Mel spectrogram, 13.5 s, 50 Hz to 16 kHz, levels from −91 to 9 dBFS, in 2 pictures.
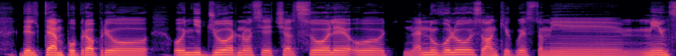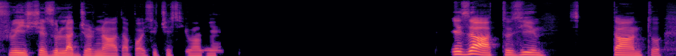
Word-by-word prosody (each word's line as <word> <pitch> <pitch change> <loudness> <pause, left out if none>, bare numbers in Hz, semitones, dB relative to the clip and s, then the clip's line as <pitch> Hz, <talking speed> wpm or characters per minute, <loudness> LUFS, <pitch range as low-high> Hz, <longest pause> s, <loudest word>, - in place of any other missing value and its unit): del 135 0 +1
tempo 140 -1 +5
proprio 135 -1 +1 0.2
ogni 140 -1 +1
giorno 145 +1 +2
se 135 +1 -3
c'è 135 +2 -6
il 135 - -2
sole, 145 0 +1
o 140 +1 -2
n 135 0 -12
è 130 - -3
nuvoloso, 150 0 +1
anche 130 +1 -2
questo 135 0 -6
mi 120 -2 -5
mi 120 +6 -3
influisce 135 0 -2
sulla 130 0 0
giornata 120 -4 -4
poi 105 0 -8
successivamen 110 -2 -11 2.3
Esatto 170 -6 +6
sì. 150 +3 -2 0.3
S - - -17 0.3
tanto. 130 -4 0
135 Hz, 115 wpm, -23 LUFS, 125-140 Hz, 2.3 s, Esatto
